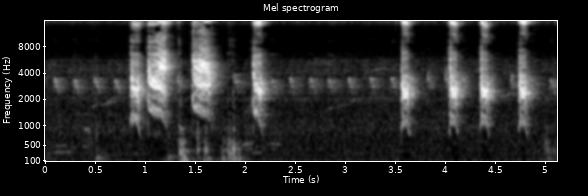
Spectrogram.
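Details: Grey-cheeked bulbul delivering rough rasping phrases and sharp notes, used to train other songbirds: loud harsh squawks in a cluster, a pause, then four evenly spaced sharp rasping notes.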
